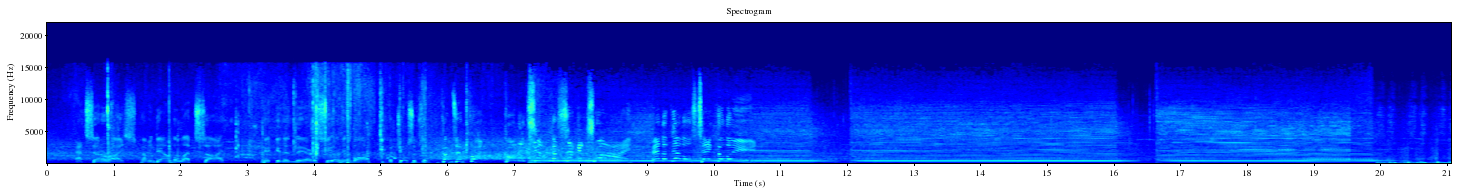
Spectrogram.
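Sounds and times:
crowd cheering: 0.0 - 21.0
goal horn blasts: 7.1 - 20.5.

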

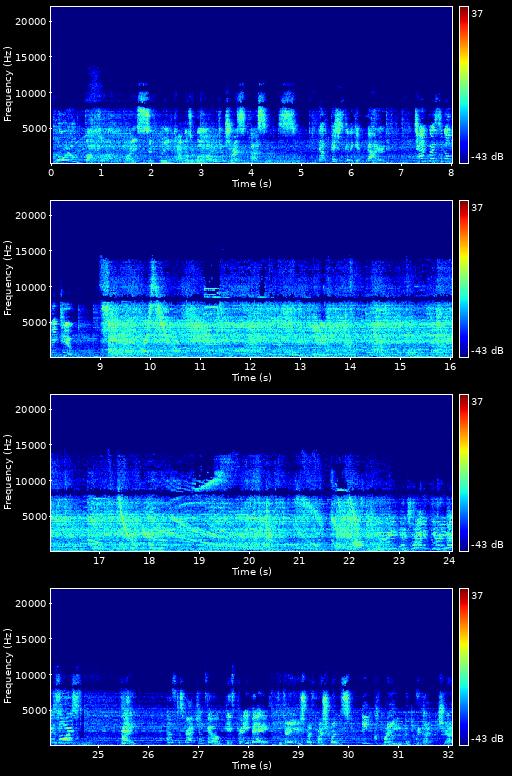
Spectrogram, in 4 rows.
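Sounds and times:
dramatic theme music on television: 0.0 - 32.0
effects sweeping in pitch: 9.0 - 22.7.

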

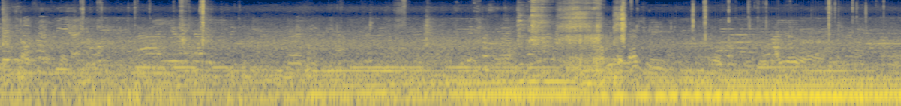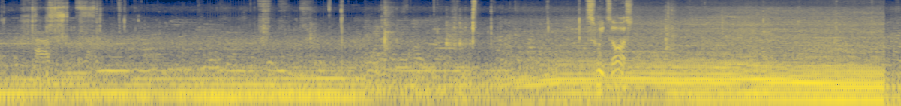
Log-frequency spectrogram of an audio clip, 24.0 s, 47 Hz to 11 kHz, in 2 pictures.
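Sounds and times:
voices: 0.0 - 24.0
wet slurping: 7.0 - 8.4, 12.0 - 13.9
crab shell cracking and clicking: 9.2 - 10.3.

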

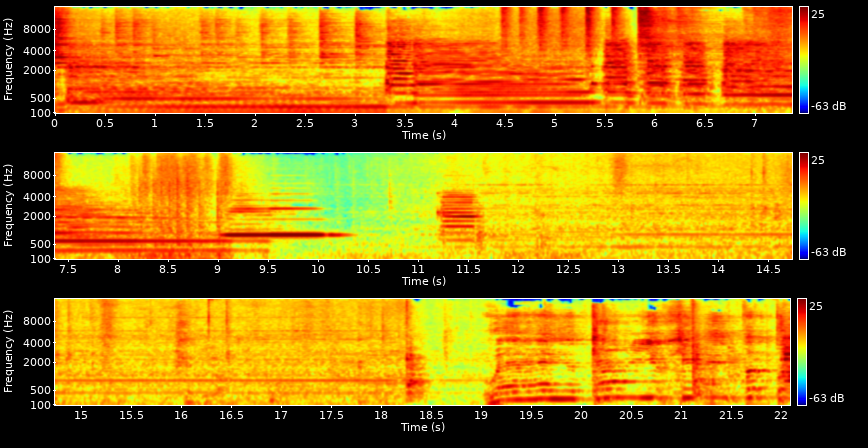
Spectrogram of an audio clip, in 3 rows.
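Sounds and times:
live rock band: 0.0 - 13.3, 19.7 - 22.0
high held guitar note: 0.0 - 19.2, 21.0 - 22.0
short pitched sound: 3.3 - 17.8.

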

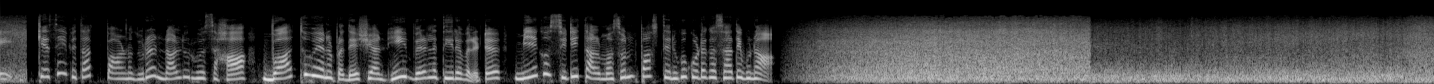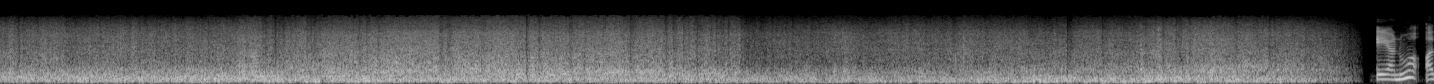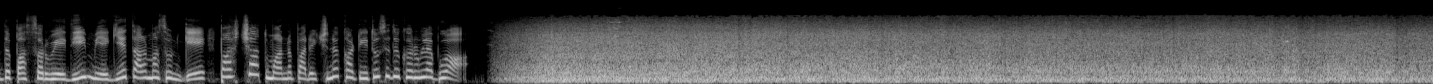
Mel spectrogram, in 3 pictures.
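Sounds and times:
sea surf breaking on a beach: 0.0 - 0.3, 7.8 - 28.0, 33.6 - 43.0
wind buffeting microphone: 7.8 - 28.0, 33.6 - 43.0.

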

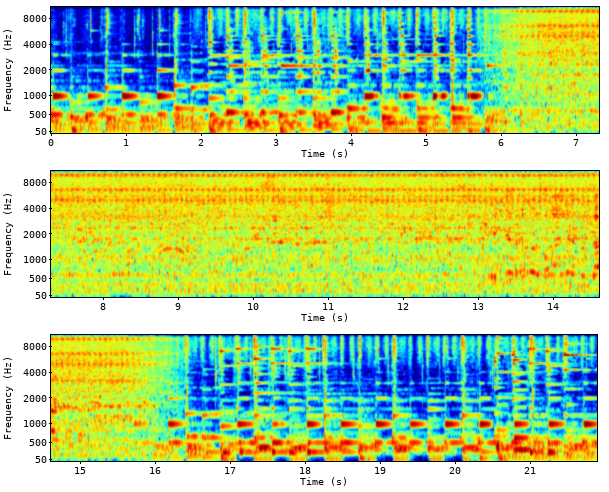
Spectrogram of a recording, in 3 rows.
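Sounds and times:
background music: 0.0 - 21.9
fast mechanical clatter: 5.7 - 16.6
voices chattering: 7.5 - 16.2.

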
